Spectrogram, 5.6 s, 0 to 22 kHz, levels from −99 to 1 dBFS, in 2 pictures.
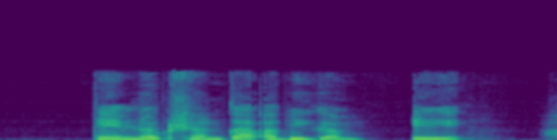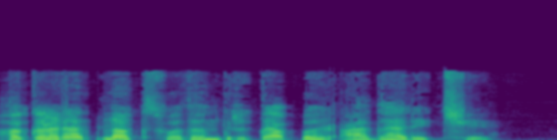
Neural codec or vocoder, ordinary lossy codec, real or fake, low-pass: codec, 24 kHz, 1.5 kbps, HILCodec; AAC, 32 kbps; fake; 10.8 kHz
